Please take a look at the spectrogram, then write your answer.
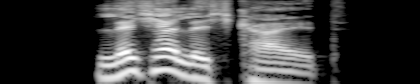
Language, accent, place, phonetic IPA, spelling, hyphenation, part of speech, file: German, Germany, Berlin, [ˈlɛçɐlɪçˌkaɪ̯t], Lächerlichkeit, Lä‧cher‧lich‧keit, noun, De-Lächerlichkeit.ogg
- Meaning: 1. ridiculousness 2. trivial matter, trifle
